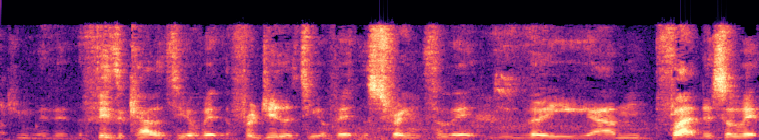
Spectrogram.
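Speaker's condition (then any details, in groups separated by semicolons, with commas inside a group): Brain injury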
